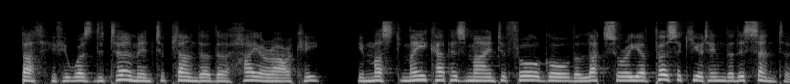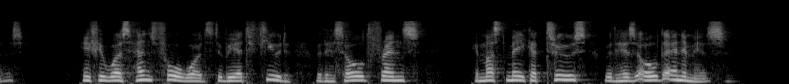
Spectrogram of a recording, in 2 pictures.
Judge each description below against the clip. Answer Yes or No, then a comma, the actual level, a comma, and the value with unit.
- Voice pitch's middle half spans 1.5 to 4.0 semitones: Yes, average, 2.7 semitones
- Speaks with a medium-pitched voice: Yes, medium, 175 Hz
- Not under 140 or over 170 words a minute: Yes, average, 165 wpm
